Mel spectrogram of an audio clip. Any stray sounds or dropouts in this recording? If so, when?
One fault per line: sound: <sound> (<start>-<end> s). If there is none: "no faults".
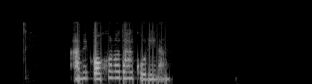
no faults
